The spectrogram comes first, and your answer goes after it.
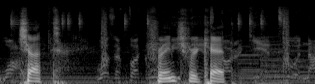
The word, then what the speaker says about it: chat: us about the french it's spelled chat but you don't say the t it's silent so like a silent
